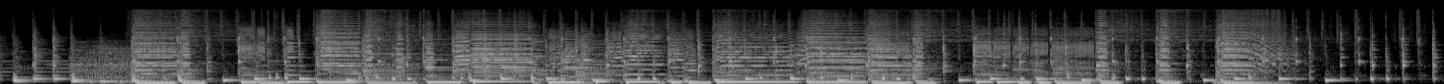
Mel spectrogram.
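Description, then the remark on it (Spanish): Loud, up-front old-school salsa with punchy trumpets and trombones over driving bass and percussion, playing continuously without any singing or talking. “una salsa al mejor estilo de la vieja escuela, donde encontramos tremendas moñas de trompeta y de trombón.”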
